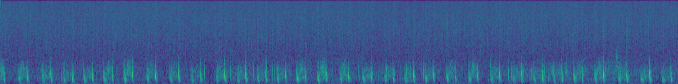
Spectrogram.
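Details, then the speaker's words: Anemic dog: rapid, regular heartbeat with a soft, higher-frequency early-to-mid systolic murmur between clear first and second sounds, loudest at the mitral position and rarely radiating. "the first and second heart sounds are clearly heard the anemic murmur is loudest at the mitral position and unlike that of mitral insufficiency rarely radiates to other portions of the thorax"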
